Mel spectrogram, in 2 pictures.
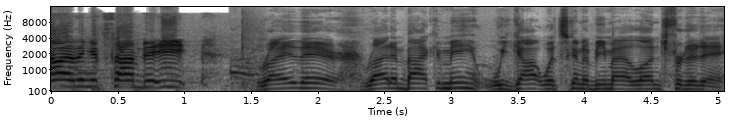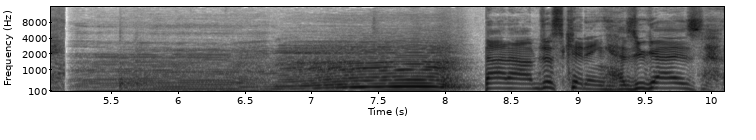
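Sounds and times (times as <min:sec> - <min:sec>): cow mooing: 0:05.2 - 0:08.2.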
